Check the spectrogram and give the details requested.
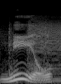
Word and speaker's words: Neil: It's no coincidence that Neil rhymes with deal because that's something you could always count on with the leader in tires and auto repair for nearly a century.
